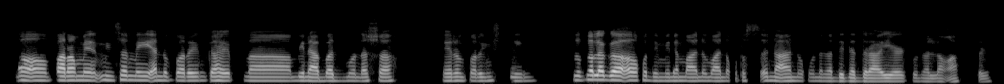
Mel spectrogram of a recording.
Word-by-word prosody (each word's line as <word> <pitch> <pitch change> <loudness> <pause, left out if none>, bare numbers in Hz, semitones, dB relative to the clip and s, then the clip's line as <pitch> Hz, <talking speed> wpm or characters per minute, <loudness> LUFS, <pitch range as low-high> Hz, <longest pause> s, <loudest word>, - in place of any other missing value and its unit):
Oo, 185 -1 +3
parang 190 0 +6
may 190 -1 +1
minsan 200 +2 -1
may 195 -1 +1
ano 185 +1 0
pa 185 0 -2
rin, 180 0 0
kahit 180 -1 +2
na 170 -1 0
binabad 170 -1 +1
mo 170 0 -7
na 165 - -2
siya, 170 +1 -3 0.4
meron 175 +1 -2
pa 170 -1 -4
ring 170 +1 -5
stain. 170 -1 -10 0.4
So, 200 - -2
talaga 205 -2 +7
oo 190 - +3
ako 195 - -4
din 175 -2 -7
minamano-mano 170 -1 -3
ko - - -19
ta's 170 - -13
inaano 165 -2 -2
ko 165 - -13
na 165 - -9
lang 155 - -10
dina-dryer 150 -1 0
ko 150 - -12
na 140 -1 -9
lang 140 0 -8
after. 135 -3 -16
170 Hz, 210 wpm, -25 LUFS, 165-185 Hz, 0.4 s, talaga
